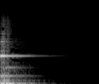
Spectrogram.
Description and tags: STAB 017 mastered 16 bit
An electronic percussive stab. A percussive sound like an electronic
marimba of xylophone. Created with Metaphysical Function from Native
Instruments. Further edited using Cubase SX and mastered using Wavelab.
